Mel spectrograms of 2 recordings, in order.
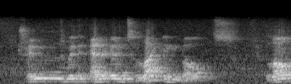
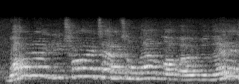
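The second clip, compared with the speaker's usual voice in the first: much higher, fussy correction; squeaky Doc. A narrator's reading. Doc correcting Frank's grammar, high fussy voice. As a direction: pipe up high and prissy.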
